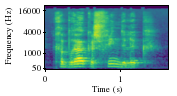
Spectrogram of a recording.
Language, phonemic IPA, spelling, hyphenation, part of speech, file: Dutch, /ɣəˌbrœy̯.kərsˈfrin.də.lək/, gebruikersvriendelijk, ge‧brui‧kers‧vrien‧de‧lijk, adjective, Nl-gebruikersvriendelijk.ogg
- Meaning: user-friendly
